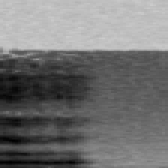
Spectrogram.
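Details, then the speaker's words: Tired dog sleeping, owner says snoring usually builds louder like a freight train and persists: a single brief rattling snort-like snore, fading quickly; snoring. "really this isn't so bad on the snoring but she gets going like a little freight train and as you can hear it gets Lou louder and"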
